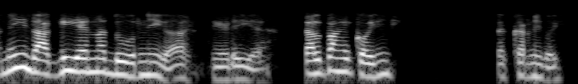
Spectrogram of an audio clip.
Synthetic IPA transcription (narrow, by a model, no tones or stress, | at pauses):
nə̃ĩlaːɡiːɛːnːãːd̪uːɾnĩːɡaːd͡ʒeːɽiːɛː | t͡ʃəlp̬ãːŋɡeːkoːiːnĩ̥ː | t͡ʃəkːəɾnĩːkoːiː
